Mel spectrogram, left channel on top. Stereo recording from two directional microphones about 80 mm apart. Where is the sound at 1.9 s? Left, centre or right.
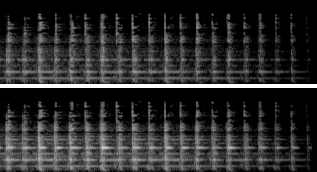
Right.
